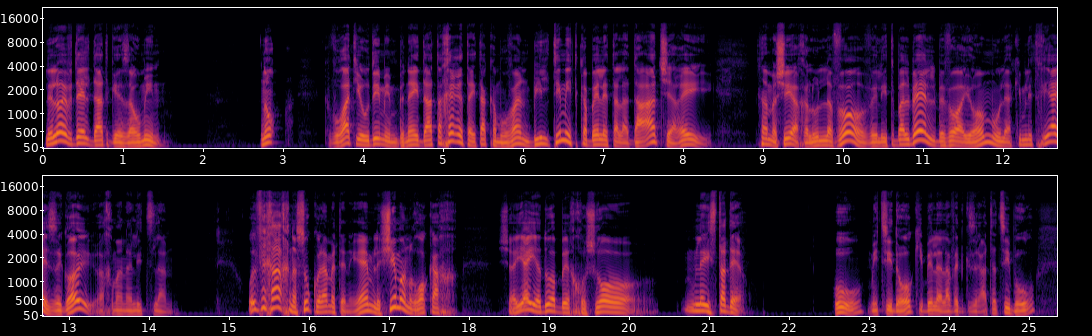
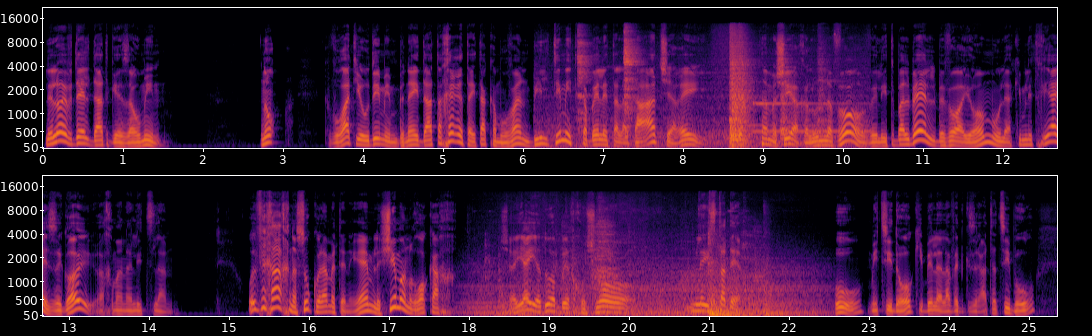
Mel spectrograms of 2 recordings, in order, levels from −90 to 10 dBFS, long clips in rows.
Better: first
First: none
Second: clattering dishes; loud; from 6.5 to 10 s; peak 4 dB above the speech // door banging; loud; from 18 to 22 s; peak 2 dB above the speech

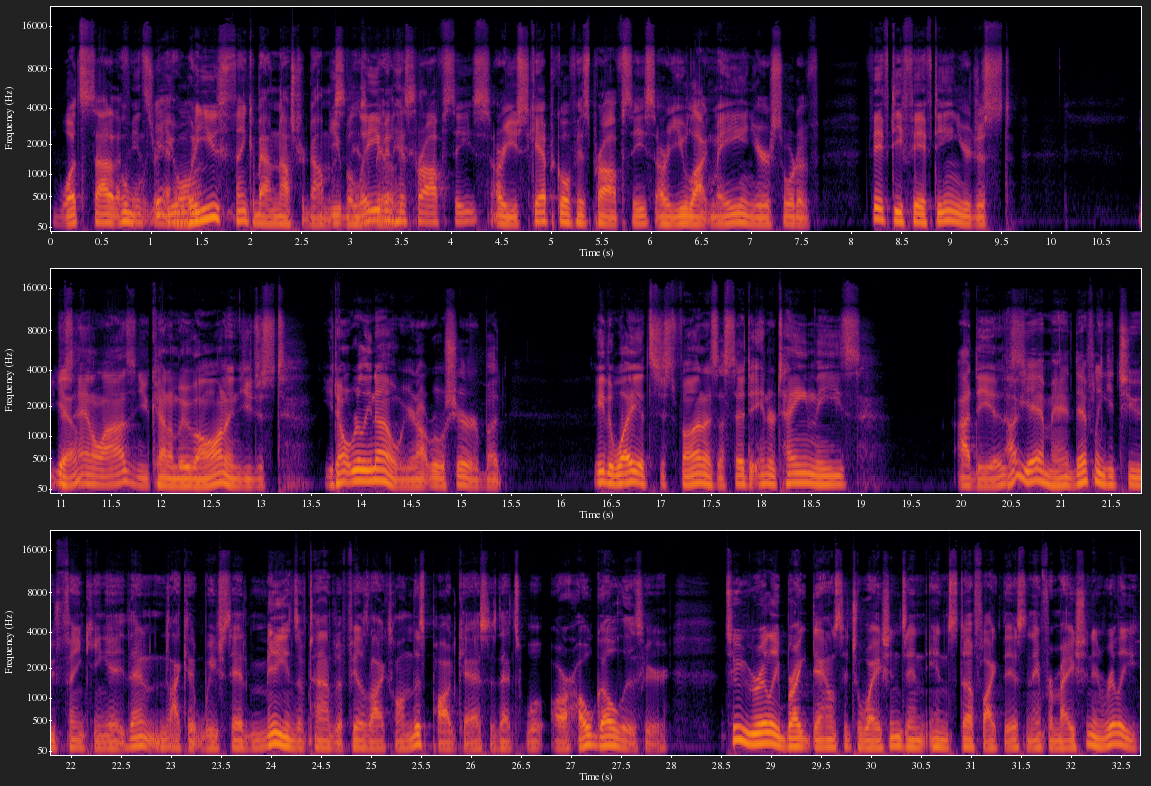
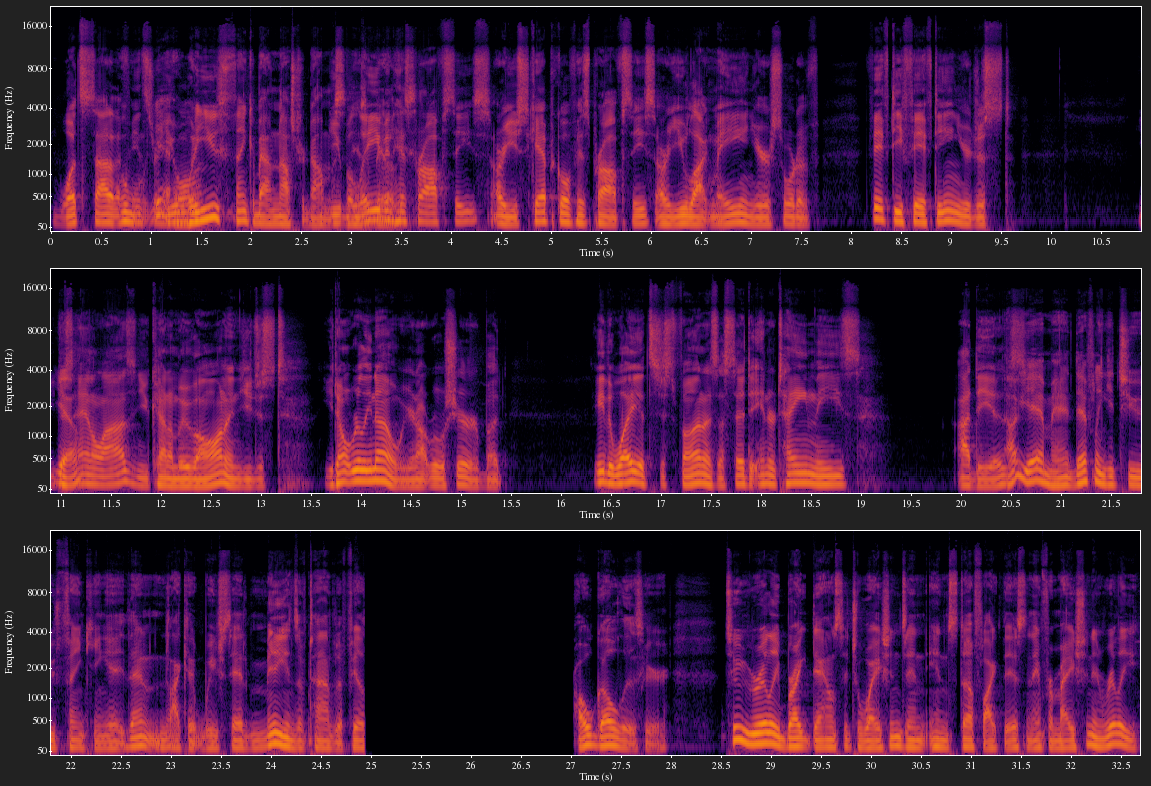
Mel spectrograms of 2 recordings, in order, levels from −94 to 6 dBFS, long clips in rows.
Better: first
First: none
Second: audio cutting out; at 25 s for 2 s

